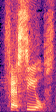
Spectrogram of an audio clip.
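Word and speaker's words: fascio: ইটালীয় ভাষা থেকে, ফ্যাসিওস উচ্চারণটা আমরা পড়ছিলাম, ঠিক আছে?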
